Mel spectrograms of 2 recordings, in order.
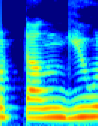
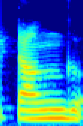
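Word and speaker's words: tongue: Rule number 19 है pronunciation of GUE, यानी शब्द के अंत में GUE हो तो GUE का उच्चारण ग होता है, ठीक है, ये ध्यान रखना है।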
